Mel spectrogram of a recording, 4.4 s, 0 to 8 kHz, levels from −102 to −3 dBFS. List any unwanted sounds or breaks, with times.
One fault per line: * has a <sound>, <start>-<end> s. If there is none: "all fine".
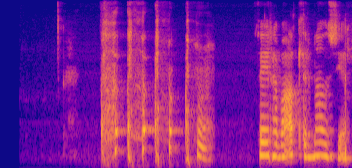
* has a cough, 1.2-2.7 s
